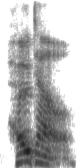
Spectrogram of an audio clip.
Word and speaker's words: hotel: Because that, remember, Iran, it begins with an H sound, a ha, hotel. Okay, hotel.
